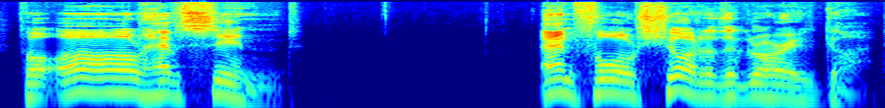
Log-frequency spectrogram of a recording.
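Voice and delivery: slow, deliberate scripture reading; unhurried reading of the verse; read slowly. Shown as a demonstration. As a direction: let each word of the verse land. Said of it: "I think I should read this pretty slow".

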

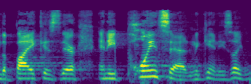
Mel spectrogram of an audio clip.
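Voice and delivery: ordinary delivery

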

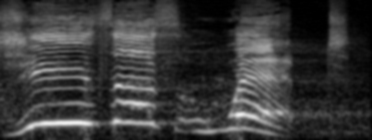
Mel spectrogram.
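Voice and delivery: slow, loud stress on Jesus; slow and weighty. Real, not acted. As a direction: let each word land heavily. Repeats the short verse.

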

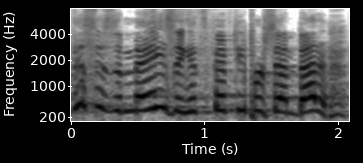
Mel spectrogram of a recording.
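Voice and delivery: high, loud imitation of a thrilled woman; imitated squeal of encouragement; excited. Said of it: "She was encouraged. She's like".

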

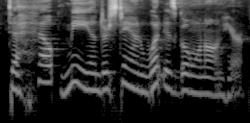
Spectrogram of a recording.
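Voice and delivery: ordinary delivery

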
